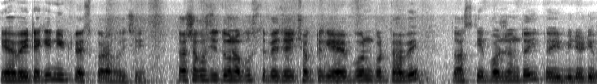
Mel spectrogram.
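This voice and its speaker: With fairly even intonation, a man talks in an unremarkable speaking voice. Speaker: online tutor for school English. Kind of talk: tutorial.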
